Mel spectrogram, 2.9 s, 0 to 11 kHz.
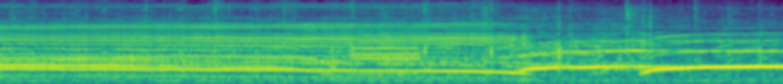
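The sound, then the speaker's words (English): About twenty people outside a restaurant booing loudly at a woman sitting in a parking space someone is trying to turn into, many voices holding long, wavering tones that slide downward in pitch and then swell again, continuous throughout with no clear speech. “And there's about 20 people outside of a restaurant that are booing her.”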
